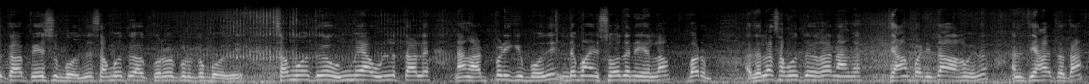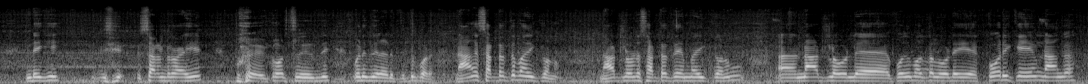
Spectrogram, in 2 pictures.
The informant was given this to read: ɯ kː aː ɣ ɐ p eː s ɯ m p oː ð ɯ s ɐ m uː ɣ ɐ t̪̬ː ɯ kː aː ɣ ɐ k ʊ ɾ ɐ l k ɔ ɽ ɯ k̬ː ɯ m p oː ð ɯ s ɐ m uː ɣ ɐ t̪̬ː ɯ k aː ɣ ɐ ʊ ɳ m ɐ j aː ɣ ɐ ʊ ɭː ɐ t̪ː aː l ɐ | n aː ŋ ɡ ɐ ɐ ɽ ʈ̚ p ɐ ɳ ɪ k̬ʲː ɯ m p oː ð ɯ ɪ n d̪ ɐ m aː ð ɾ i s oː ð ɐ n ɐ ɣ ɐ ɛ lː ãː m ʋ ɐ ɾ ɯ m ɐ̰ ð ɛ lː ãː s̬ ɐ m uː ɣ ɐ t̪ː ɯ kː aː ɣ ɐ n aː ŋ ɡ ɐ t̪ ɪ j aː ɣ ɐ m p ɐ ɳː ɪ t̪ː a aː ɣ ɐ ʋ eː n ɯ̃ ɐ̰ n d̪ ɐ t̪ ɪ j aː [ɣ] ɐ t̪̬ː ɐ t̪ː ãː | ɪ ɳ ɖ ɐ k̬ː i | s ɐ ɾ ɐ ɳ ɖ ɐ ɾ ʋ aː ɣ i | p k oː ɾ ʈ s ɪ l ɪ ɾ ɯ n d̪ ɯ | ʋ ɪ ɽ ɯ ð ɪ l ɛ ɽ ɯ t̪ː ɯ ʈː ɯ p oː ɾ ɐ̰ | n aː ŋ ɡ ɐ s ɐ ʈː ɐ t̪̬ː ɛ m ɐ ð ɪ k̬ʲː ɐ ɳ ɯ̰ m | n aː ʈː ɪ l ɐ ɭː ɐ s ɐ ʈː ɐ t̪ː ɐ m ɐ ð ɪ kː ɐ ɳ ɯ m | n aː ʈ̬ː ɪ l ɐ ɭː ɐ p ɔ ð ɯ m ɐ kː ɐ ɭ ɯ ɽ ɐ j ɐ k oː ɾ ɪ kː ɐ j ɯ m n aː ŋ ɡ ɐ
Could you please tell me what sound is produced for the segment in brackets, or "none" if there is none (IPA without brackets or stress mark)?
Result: ɣ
